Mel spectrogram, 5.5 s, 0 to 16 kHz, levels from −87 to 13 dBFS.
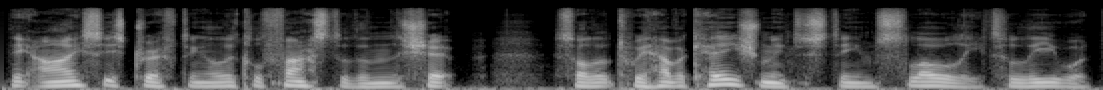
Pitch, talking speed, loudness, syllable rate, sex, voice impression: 115 Hz, 220 wpm, -18 LUFS, 6.0 syllables/s, male, very masculine, very adult-like, slightly old, very thick, relaxed, weak, slightly dark, slightly soft, slightly muffled, fluent, slightly raspy, cool, very intellectual, slightly refreshing, sincere, calm, friendly, reassuring, unique, slightly elegant, wild, slightly sweet, slightly lively, kind, modest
